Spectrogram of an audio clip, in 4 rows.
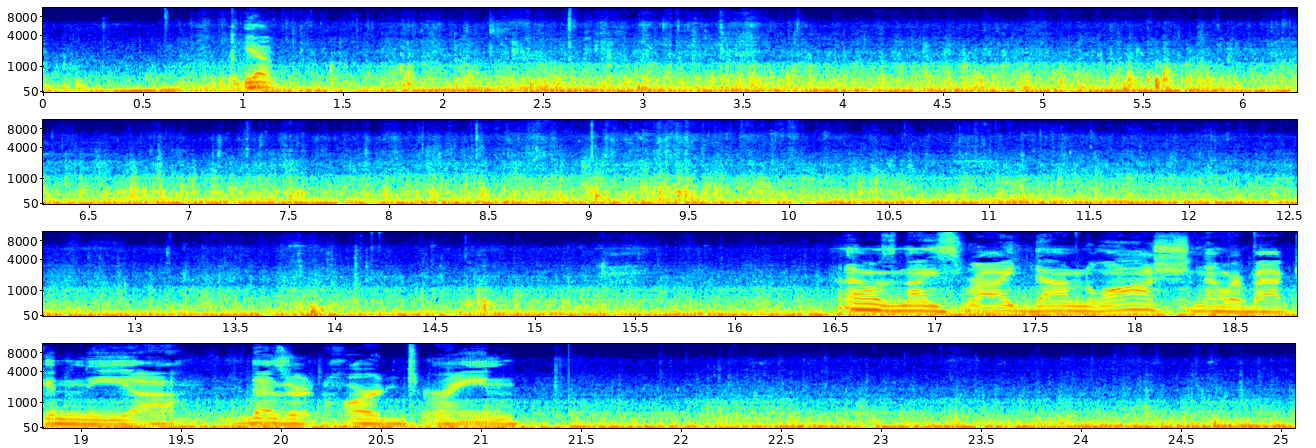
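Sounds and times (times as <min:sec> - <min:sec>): low engine hum: 0:00.0 - 0:25.0.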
